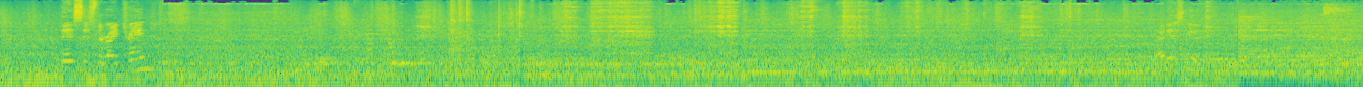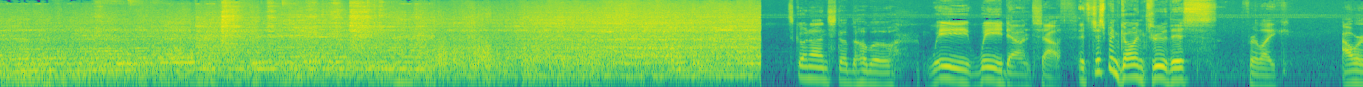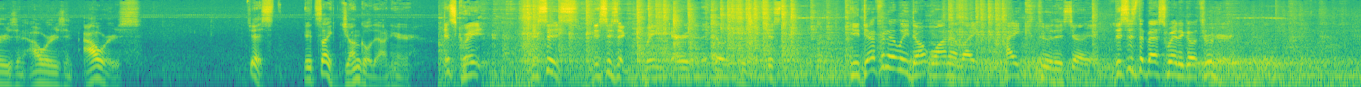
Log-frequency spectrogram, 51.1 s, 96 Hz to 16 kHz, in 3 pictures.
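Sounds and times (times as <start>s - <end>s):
train wheels rattling on rail: 0.0s - 26.6s, 39.6s - 51.0s
metallic clanks: 39.6s - 47.0s.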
